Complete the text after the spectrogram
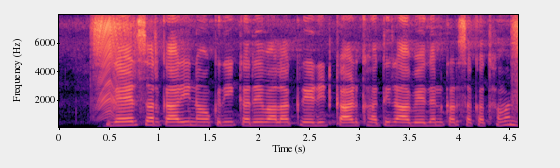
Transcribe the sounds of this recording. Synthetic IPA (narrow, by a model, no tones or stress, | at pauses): ɡəjɾsəɾkaɾinɔkɾikəɾeʋalakɾeɖiʈkaɾɖkʰat̪iɾabed̪ənkəɾsəkət̪ɦəʋən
